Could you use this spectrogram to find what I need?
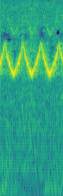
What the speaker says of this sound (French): mettre une alarme qui sonnera dès que l'on fait bouger la Beeper Max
